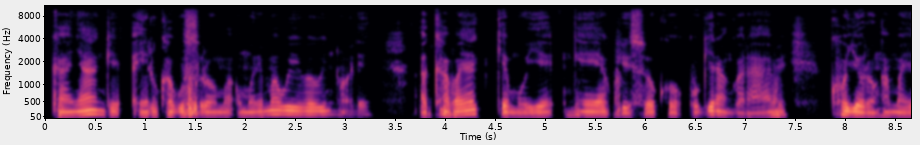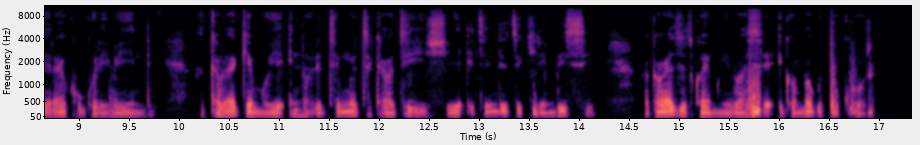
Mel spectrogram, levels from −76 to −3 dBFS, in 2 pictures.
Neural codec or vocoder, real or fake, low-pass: none; real; 9.9 kHz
